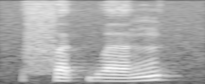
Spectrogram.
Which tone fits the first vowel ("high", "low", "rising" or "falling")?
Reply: low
